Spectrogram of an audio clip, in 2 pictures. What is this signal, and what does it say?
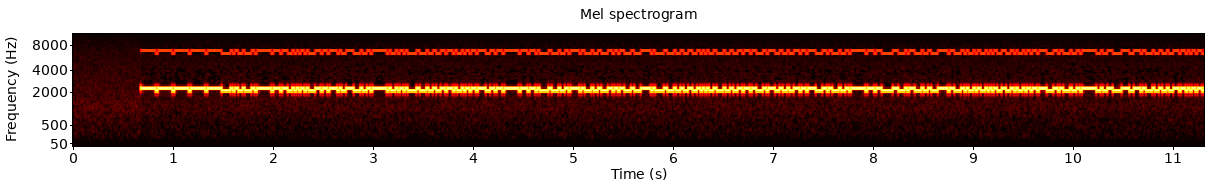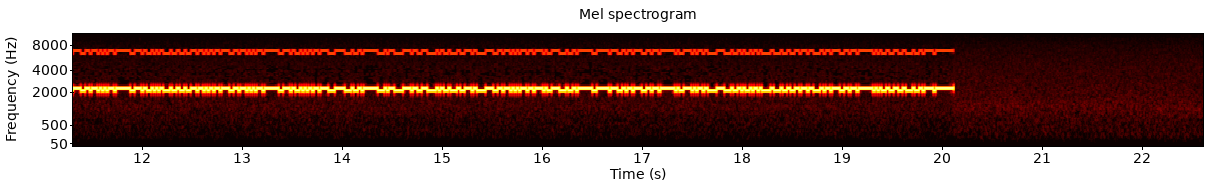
RTTY (45.45 baud, 170 Hz shift), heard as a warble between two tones, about 2200 Hz centre. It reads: QRZ? DE PD0QE K NAME IS PAUL, QTH MADRID, LOC LJ06CR LJ06CR. HOW COPY? VU0BFO DE PA0SI K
